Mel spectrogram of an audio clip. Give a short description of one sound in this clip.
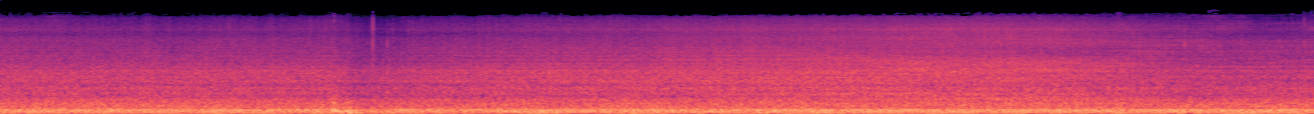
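A car engine hums steadily from inside while driving at speed.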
